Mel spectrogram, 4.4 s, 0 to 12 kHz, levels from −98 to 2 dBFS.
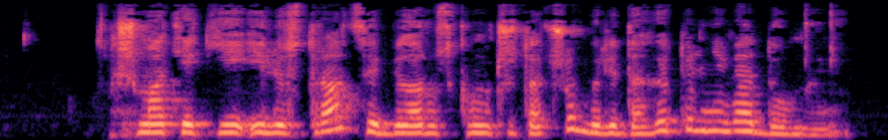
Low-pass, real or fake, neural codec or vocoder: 10.8 kHz; fake; vocoder, 44.1 kHz, 128 mel bands every 256 samples, BigVGAN v2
